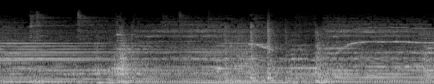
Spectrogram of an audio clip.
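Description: Live rock band playing an instrumental passage: electric guitars, bass, drum kit and keyboards together.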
